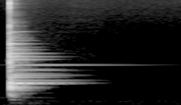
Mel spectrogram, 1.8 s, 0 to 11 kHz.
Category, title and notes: Sound effects > Other mechanisms, engines, machines
Dewalt 12 inch Chop Saw foley-037
Chopsaw, Tool, Tooth, Scrape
